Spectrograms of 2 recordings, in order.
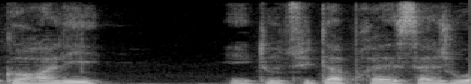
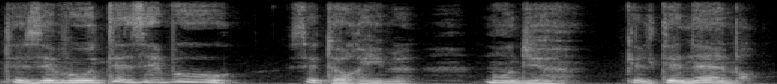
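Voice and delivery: much higher and louder, desperate; anguished cry; 8 semitones higher, 3 dB louder than usual. A narrator's reading. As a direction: shout him down in horror. Patrice refuses the truth. (Patrice fait taire Don Luis, cri désespéré)

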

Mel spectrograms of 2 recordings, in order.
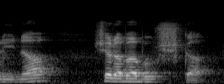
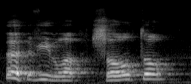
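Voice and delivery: high, raised woman's voice; parting cry; 8 semitones higher, 4 dB louder than usual. A narrator's reading. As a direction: call it out mockingly to the general. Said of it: "sortit en criant au général". (cri lancé en sortant)

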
